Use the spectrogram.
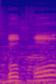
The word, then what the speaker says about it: Beaupréau: personnes qui nous regardent, on prononce Beaupro ou Beaupréau? Alors j'ai un historien à côté de moi, un historien local. Mais généralement, on dit que lorsque les gens disent Beaupro, c'est qu'ils sont devenus du territoire.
